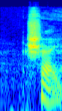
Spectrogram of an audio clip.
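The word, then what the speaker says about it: شيء: árabes emplearon la palabra shay, que se translitera, yo no sé árabe, pero se translitera en los textos medievales y renacentistas como XAY. Shay, se pronunciaría shay en esta época.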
